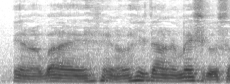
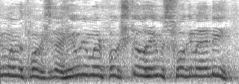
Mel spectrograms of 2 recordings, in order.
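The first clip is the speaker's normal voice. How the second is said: high, strained put-on voice for the other man; voicing the other guy. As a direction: squeeze it up high like a different person protesting. Voicing shot guy's protest.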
